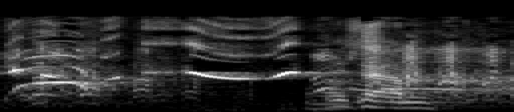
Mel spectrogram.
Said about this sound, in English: That's right, and so tonight we're going to use some of the most rare and difficult of the handcrafted instruments. Yeah. Ladies and gentlemen, the whistle pop. Wow, the whistle pop family is in.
